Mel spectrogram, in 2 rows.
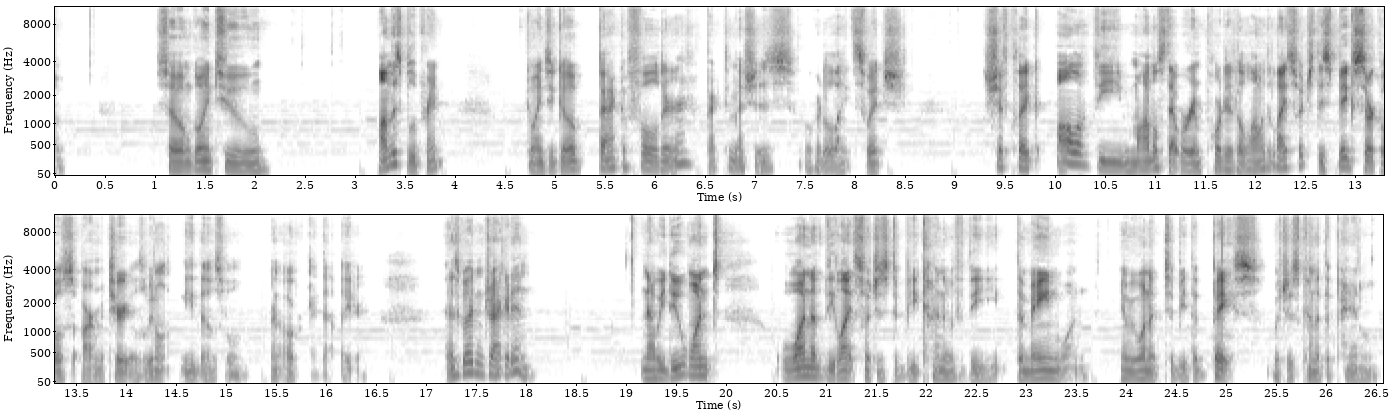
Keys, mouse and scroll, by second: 6.0 click, 6.9 click, 7.0 click, 8.2 click, 8.7 shift+click, 15.6-17.5 drag, 23.4 right click, 25.5 right click, 26.2 right click, 26.2 w.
